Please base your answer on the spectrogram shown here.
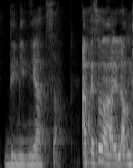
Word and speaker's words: dimineața: Le T avec une genre de cédille en dessous, c'est comme TS, dimineața.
